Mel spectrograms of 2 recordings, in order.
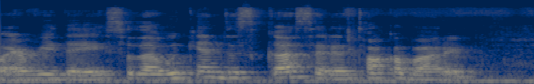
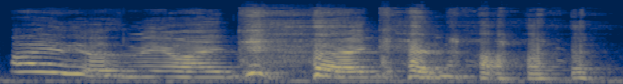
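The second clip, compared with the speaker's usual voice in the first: slow, laughing through every word; can't stop laughing; real giggling, breathless from laughter; laughing helplessly; 4 semitones higher, 4 dB louder than usual. Real, not acted. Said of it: "I'm over here crying".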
